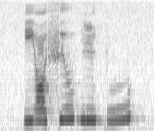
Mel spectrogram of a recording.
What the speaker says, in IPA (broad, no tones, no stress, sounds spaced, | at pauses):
j ɔ fʲ u ɡ ĩ p ṳ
